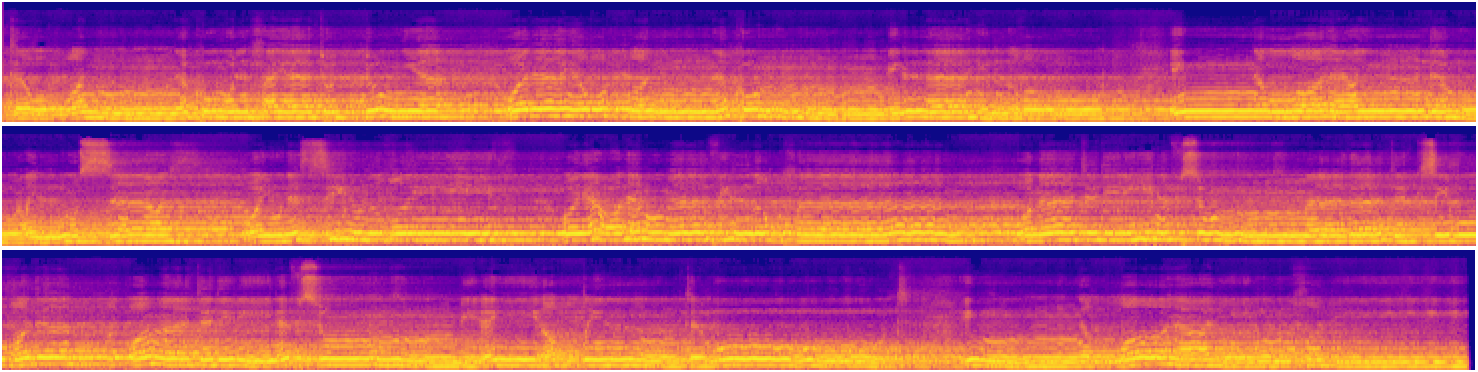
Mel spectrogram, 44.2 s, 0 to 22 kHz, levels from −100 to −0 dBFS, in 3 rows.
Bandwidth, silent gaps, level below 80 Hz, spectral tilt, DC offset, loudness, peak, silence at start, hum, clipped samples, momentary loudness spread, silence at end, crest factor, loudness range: 12.5 kHz; none; -42 dBFS; -8.5 dB/octave; under 0.1%; -8 LUFS; 0 dBFS; 0 s; none; under 0.1%; 3 LU; 0.1 s; 6 dB; 1 LU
